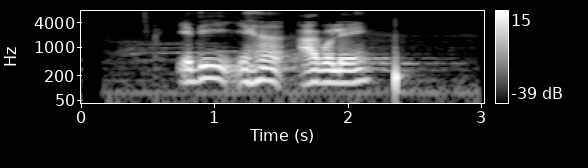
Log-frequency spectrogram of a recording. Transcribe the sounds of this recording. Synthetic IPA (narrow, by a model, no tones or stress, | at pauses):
jed̪ijʌɦãaɡole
